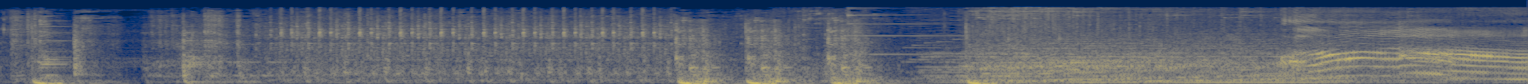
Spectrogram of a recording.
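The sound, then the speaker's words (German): A lever is pulled on a question machine: a loud mechanical rattle whirrs steadily with a few clunks, then gives way to an electronic jingle of bright, warbling tones. “Dann ziehe ich mal hier in dieser Maschine.”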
